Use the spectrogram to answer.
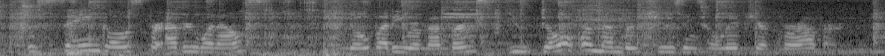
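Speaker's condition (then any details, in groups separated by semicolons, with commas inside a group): No condition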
